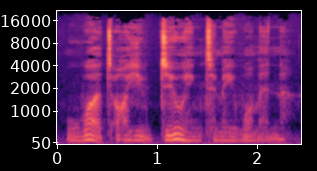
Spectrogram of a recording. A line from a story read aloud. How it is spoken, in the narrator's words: Draco growled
